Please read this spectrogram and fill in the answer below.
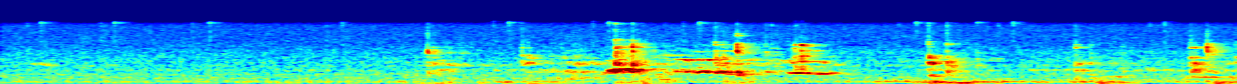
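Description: Faint computer keyboard typing and mouse clicks: a scattering of light clicks starting about two seconds in, after near silence.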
